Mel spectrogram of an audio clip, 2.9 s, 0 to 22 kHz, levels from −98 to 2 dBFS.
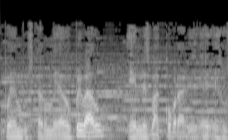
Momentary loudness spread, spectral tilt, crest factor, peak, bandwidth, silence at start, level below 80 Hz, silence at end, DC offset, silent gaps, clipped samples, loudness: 8 LU; -6 dB/octave; 16 dB; -4 dBFS; 11.5 kHz; 0 s; -46 dBFS; 0 s; under 0.1%; none; under 0.1%; -19 LUFS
